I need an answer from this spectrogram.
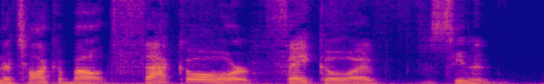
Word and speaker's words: THAC0: talk about fako or feiko i've seen it apparently it's pronounced both ways i always heard it pronounced thako but uh let's just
